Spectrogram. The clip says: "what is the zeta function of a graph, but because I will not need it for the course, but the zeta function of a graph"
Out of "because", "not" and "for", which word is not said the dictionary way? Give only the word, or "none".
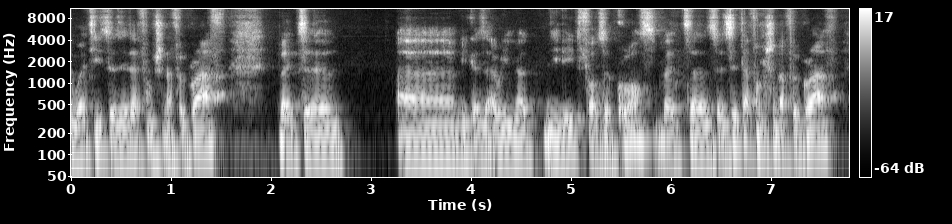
none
